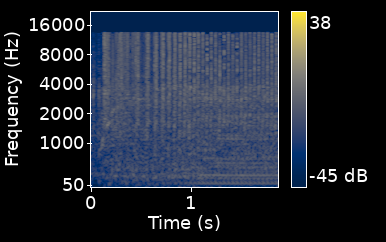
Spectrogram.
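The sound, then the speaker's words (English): A lawn mower engine runs at a steady pace, giving off a loud, unbroken buzzing drone with a rough, rattling edge. “So a sound like this is more than lawns getting mowed.”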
